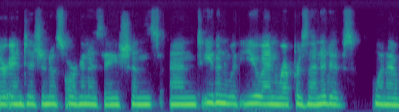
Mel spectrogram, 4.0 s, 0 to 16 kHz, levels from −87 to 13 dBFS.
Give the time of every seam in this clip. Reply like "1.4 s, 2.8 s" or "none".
2.4 s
